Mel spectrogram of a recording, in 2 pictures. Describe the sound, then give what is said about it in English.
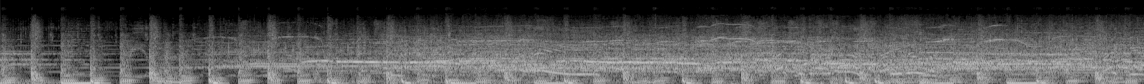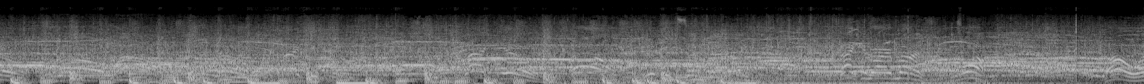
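A large studio audience at a late-night television show taping cheers and whoops loudly and continuously, with scattered clapping and shouts blending into a dense, sustained roar throughout. “Sounds like a hot crowd, I can tell.”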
